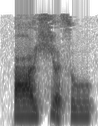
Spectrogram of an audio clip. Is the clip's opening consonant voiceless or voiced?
voiced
